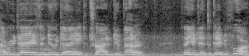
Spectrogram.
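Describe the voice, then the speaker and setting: A man's extremely high-pitched, loud voice at a very fast pace, with audible room echo and noticeable background noise. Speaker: yoga vlogger. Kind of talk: casual vlog monologue while exercising. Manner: energetic.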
